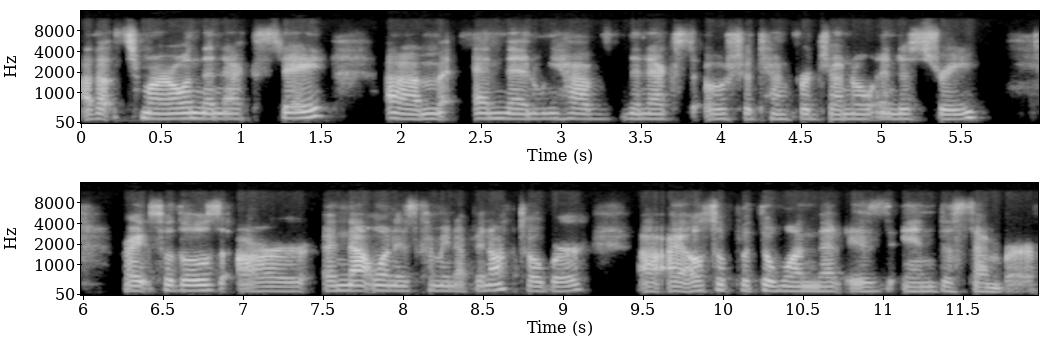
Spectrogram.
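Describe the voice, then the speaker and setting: Over a quiet background, a woman with a very deep, low pitch talks at a moderate pace with fairly even intonation. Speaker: council staff member giving updates and wrap-up; council staff member giving updates. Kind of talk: webinar presentation. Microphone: video call.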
